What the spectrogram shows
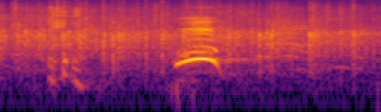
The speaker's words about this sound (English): Could you clap your hands under the Lord one more time?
